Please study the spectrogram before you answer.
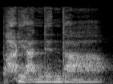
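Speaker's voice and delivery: softly whispered, as if shaking his head; hushed dismissal. Retold or imitated. King Saul to young David, a whispered dismissal. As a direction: breathe it out, doubting the boy.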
